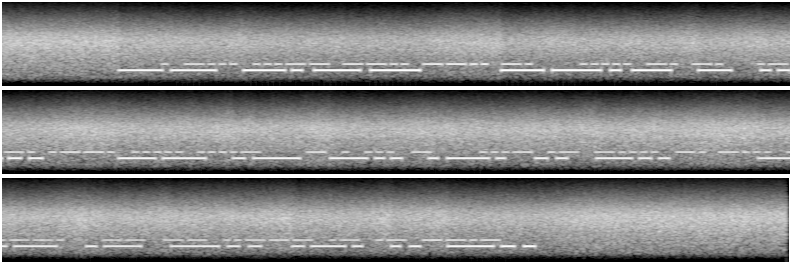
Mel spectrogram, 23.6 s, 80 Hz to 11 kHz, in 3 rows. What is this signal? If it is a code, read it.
Morse code, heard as two keyed tones, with radio static. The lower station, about 12 wpm, 610 Hz: MY QTH MADRID MADRID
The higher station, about 22 wpm, 890 Hz: EB3ZZN 5NN PP54 TEST VA6NBP MM2AAQ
